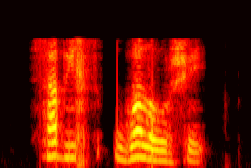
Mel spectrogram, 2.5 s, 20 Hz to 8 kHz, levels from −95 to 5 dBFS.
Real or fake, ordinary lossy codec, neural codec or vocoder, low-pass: real; AAC, 16 kbps; none; 7.2 kHz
